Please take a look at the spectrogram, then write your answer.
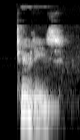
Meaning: plural of tule
- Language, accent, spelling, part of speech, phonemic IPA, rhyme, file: English, Southern England, tules, noun, /ˈtuːliz/, -uːliz, LL-Q1860 (eng)-tules.wav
